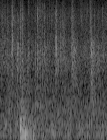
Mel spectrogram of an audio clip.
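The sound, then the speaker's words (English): A steady crackling hiss scattered with sharp pops and drip-like ticks, the sound shifting from patter toward rapid, irregular popping at moderate volume, with no voices. “and I started thinking that they didn't really sound like raindrops anymore. Now they started to sound like something popping.”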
